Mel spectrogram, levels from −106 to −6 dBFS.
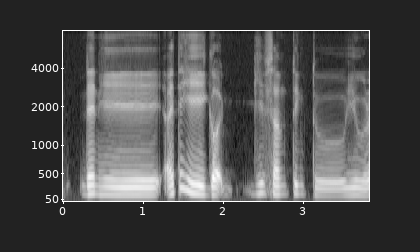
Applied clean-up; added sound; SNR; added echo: none; none; none; none.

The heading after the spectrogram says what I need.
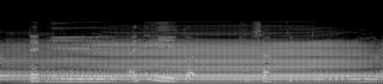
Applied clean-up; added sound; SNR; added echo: none; Wind instrument, woodwind instrument; -3 dB; none.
